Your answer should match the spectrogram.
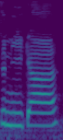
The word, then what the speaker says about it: Danika: So, it's pronounced Danica.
